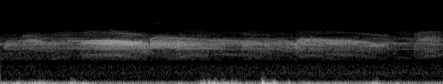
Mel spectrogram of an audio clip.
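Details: Alone at its nest on 24 July 2024, with no parents coming back, a Royal albatross chick utters drawn-out, slightly whistled wailing notes, one long call blending into the next, with low wind thumps on the nest camera.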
